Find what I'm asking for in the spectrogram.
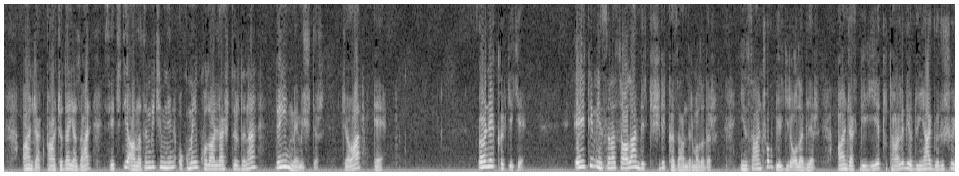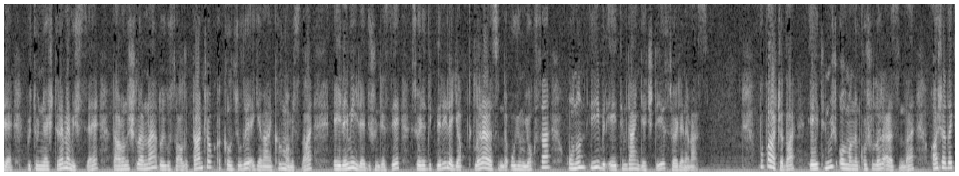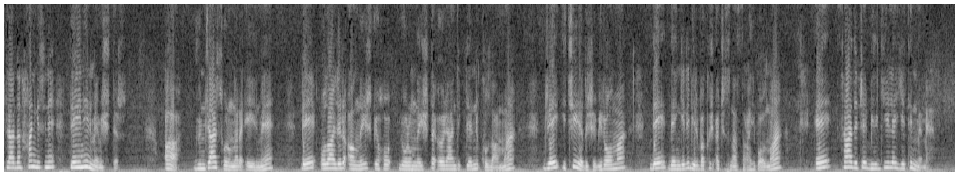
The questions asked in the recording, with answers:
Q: Bu parçada eğitilmiş olmanın koşulları arasında aşağıdakilerden hangisine değinilmemiştir?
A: Cevap A.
